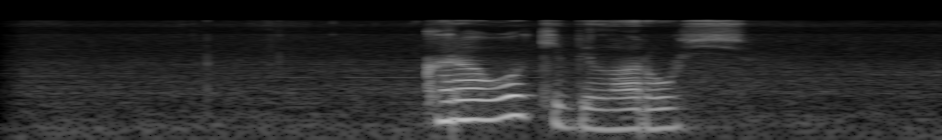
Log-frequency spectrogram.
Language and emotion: Russian, sad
